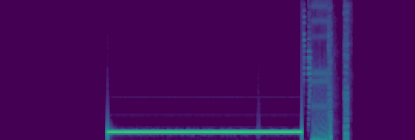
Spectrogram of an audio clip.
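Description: A single steady electronic beep at one unchanging pitch, lasting about two seconds and starting about a second in, then cutting off sharply, followed by two brief bursts of noise.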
